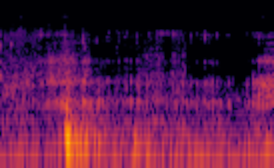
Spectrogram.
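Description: A single dull thump about half a second in, followed by faint rustling noise.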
